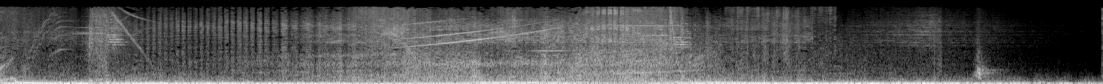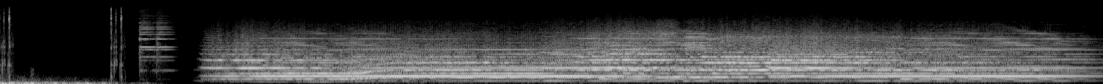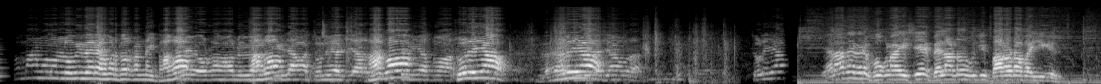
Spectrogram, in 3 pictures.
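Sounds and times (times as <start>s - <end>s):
rising sweeps: 0.0s - 10.7s
loud whooshing: 0.0s - 12.0s
booming deep rumble: 0.0s - 12.1s
synthesized musical drone: 1.2s - 7.3s, 13.1s - 22.1s
short clicks: 11.0s - 11.2s.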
